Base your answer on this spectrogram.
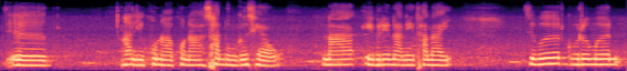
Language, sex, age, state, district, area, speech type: Bodo, female, 45-60, Assam, Kokrajhar, urban, spontaneous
